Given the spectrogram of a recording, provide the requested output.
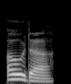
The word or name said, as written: oda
